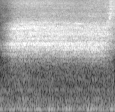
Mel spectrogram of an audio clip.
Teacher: Our SH sound, our shh sound with round lips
